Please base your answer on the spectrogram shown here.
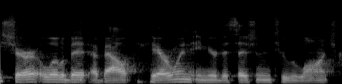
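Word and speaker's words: Heroine: I have to ask first, so is it pronounced heroin or is it? Yeah, it's heroin.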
